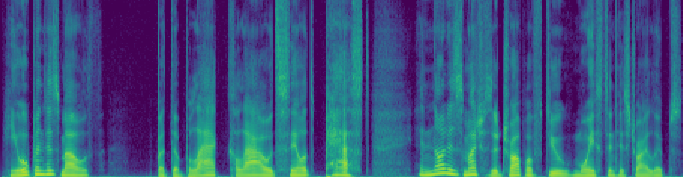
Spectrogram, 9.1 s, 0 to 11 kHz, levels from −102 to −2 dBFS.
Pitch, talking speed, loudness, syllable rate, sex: 150 Hz, 150 wpm, -21 LUFS, 3.8 syllables/s, male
